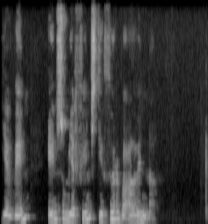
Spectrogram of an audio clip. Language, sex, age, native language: Icelandic, female, 40-49, Icelandic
